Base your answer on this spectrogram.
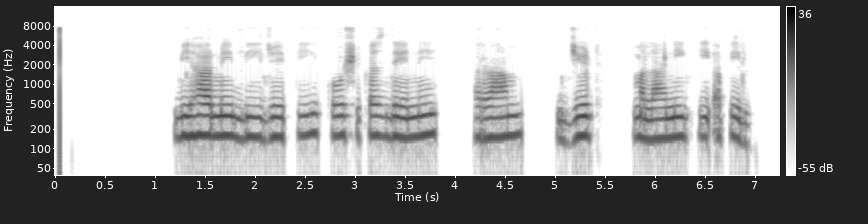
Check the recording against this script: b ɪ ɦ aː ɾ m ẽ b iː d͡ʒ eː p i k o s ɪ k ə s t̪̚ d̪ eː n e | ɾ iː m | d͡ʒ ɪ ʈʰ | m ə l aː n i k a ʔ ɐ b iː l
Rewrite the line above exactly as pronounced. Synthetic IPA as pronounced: b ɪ ɦ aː ɾ m ẽ b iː d͡ʒ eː p i k o ʃ ɪ k ə s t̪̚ d̪ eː n e | ɾ aː m | d͡ʒ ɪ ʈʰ | m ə l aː n i k i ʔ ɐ p iː l

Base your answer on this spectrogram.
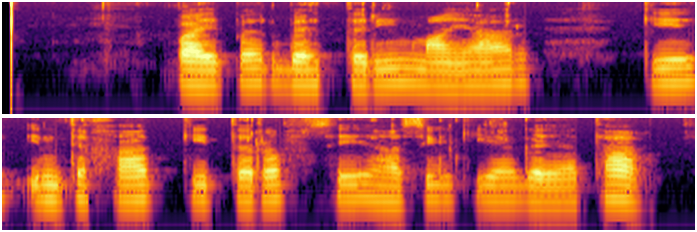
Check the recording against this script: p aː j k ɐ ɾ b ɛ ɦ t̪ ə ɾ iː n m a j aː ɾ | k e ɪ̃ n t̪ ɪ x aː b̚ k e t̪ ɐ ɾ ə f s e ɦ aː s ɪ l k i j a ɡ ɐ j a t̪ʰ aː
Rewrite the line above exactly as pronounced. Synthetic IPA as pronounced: p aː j p ɐ ɾ b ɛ ɦ t̪ ə ɾ iː n m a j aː ɾ | k e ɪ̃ n t̪ ɪ x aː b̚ k i t̪ ɐ ɾ ə f s e ɦ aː s ɪ l k i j a ɡ ɐ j a t̪ʰ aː

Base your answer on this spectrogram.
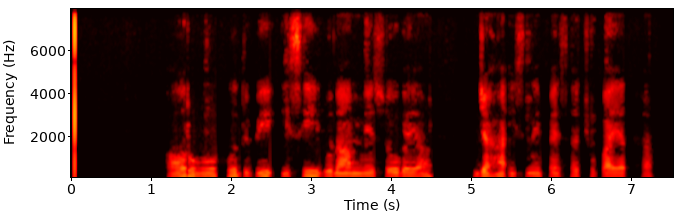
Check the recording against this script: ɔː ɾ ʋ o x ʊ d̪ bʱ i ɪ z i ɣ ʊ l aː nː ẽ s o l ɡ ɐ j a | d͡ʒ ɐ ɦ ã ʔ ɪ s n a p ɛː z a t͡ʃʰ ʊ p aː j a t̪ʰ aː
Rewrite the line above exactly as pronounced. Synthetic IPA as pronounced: ɔː ɾ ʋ o x ʊ d̪ bʱ i ɪ s i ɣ ʊ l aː mː ẽ s o ɡ ɐ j a | d͡ʒ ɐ ɦ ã ʔ ɪ s n e p ɛː s a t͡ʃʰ ʊ p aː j a t̪ʰ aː

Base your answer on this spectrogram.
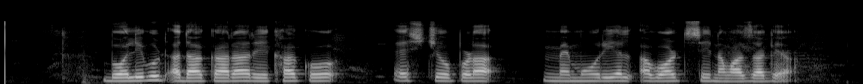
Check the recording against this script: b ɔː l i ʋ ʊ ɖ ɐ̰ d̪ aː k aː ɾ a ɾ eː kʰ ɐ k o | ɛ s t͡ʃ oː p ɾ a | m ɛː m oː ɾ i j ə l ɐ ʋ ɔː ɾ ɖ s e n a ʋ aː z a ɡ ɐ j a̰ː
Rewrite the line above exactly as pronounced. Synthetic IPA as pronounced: b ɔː l i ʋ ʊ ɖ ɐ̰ d̪ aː k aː ɾ a ɾ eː kʰ a k o | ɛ s t͡ʃ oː p ɽ a | m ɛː m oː ɾ i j ə l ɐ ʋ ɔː ɾ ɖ s e n ɐ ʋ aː z a ɡ ɐ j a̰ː

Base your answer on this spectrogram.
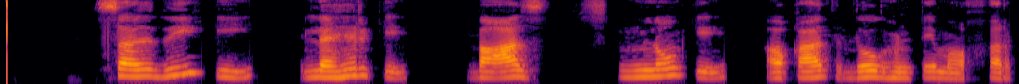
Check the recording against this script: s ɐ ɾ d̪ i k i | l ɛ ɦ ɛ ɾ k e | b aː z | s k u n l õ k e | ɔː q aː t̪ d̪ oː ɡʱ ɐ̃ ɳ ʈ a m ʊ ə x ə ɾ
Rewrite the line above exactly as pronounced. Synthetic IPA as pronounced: s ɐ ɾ d̪ i k i | l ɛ ɦ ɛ ɾ k e | b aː z | s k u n l õ k e | ɔː q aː t̪ d̪ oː ɡʱ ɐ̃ ɳ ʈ e m ʊ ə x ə ɾ

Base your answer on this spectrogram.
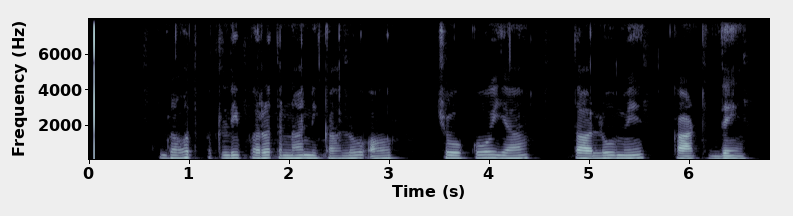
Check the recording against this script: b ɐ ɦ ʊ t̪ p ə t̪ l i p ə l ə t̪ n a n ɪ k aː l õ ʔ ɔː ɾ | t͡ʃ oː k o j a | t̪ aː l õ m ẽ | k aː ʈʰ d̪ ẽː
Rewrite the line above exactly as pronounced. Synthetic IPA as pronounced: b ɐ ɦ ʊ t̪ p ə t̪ l i p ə ɾ ə t̪ n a n ɪ k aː l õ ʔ ɔː ɾ | t͡ʃ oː k o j a | t̪ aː l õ m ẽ | k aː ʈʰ d̪ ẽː

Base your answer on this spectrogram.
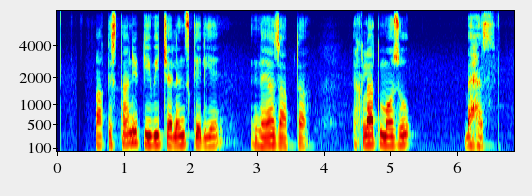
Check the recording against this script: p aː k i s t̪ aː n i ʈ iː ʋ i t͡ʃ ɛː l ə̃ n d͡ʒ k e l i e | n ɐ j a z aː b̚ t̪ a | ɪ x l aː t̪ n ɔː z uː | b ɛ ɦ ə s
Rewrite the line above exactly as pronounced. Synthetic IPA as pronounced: p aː k ɪ s t̪ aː n i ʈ iː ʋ i t͡ʃ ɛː l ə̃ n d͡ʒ k e l i e | n ɐ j a z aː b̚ t̪ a | ɪ x l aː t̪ m ɔː z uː | b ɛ ɦ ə s

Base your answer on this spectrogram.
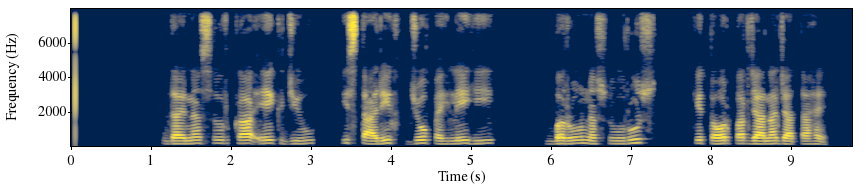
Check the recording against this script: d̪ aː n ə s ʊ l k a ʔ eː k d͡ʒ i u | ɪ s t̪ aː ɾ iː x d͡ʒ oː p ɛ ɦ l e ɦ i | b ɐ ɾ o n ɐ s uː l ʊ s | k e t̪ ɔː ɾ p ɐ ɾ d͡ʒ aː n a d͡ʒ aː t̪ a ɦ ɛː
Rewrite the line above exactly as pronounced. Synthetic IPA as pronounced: d̪ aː n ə s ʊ ɾ k a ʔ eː k d͡ʒ i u | ɪ s t̪ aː ɾ iː x d͡ʒ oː p ɛ ɦ l e ɦ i | b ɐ ɾ o n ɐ s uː ɾ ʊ s | k e t̪ ɔː ɾ p ɐ ɾ d͡ʒ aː n a d͡ʒ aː t̪ a ɦ ɛː

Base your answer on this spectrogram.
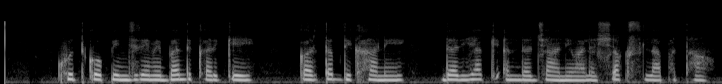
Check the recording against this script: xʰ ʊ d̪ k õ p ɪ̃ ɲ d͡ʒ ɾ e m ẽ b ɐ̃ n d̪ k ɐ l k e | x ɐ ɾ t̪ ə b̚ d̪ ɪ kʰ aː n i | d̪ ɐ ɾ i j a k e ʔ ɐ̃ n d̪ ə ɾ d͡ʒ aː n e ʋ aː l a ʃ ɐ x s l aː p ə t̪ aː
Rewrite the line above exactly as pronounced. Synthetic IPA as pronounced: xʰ ʊ d̪ k o p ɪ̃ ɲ d͡ʒ ɾ e m ẽ b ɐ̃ n d̪ k ɐ ɾ k e | k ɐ ɾ t̪ ə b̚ d̪ ɪ kʰ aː n e | d̪ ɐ ɾ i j a k e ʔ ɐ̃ n d̪ ə ɾ d͡ʒ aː n e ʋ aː l a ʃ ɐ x s l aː p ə t̪ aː

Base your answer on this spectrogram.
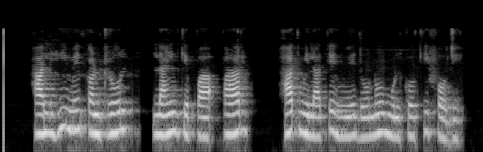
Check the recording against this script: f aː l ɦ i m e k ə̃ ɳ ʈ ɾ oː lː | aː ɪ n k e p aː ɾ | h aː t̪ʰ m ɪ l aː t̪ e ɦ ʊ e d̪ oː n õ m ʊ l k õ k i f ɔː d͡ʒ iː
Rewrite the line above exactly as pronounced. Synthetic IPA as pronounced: h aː l ɦ i m ẽ k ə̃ ɳ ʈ ɾ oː lː | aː ɪ n k e p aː ɾ | h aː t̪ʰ m ɪ l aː t̪ e ɦ ʊ e d̪ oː n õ m ʊ l k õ k i f ɔː d͡ʒ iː

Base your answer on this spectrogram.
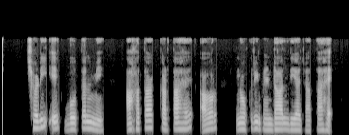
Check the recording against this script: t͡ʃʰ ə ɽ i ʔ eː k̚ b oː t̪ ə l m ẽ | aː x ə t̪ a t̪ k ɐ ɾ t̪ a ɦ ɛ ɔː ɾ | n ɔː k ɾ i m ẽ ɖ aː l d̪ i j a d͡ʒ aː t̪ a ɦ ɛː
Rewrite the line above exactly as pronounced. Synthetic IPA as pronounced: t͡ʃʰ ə ɽ i ʔ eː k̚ b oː t̪ ə l m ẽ | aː x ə t̪ a k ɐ ɾ t̪ a ɦ ɛ ɔː ɾ | n ɔː k ɾ i m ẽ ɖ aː l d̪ i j a d͡ʒ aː t̪ a ɦ ɛː

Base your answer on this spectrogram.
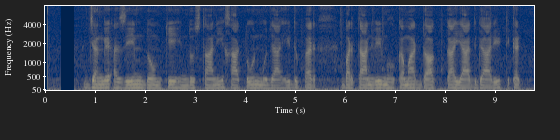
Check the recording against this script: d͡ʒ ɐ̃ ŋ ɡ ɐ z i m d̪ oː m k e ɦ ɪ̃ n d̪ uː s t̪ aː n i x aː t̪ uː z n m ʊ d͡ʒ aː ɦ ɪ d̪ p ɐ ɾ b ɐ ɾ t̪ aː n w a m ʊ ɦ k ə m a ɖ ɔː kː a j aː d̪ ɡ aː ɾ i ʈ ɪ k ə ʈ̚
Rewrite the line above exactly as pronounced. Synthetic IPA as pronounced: d͡ʒ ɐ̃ ŋ ɡ ɐ z iː m d̪ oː m k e ɦ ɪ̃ n d̪ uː s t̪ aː n i x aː t̪ uː n m ʊ d͡ʒ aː ɦ ɪ d̪ p ɐ ɾ b ɐ ɾ t̪ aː n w i m ʊ ɦ k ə m a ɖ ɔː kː a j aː d̪ ɡ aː ɾ i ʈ ɪ k ə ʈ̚

